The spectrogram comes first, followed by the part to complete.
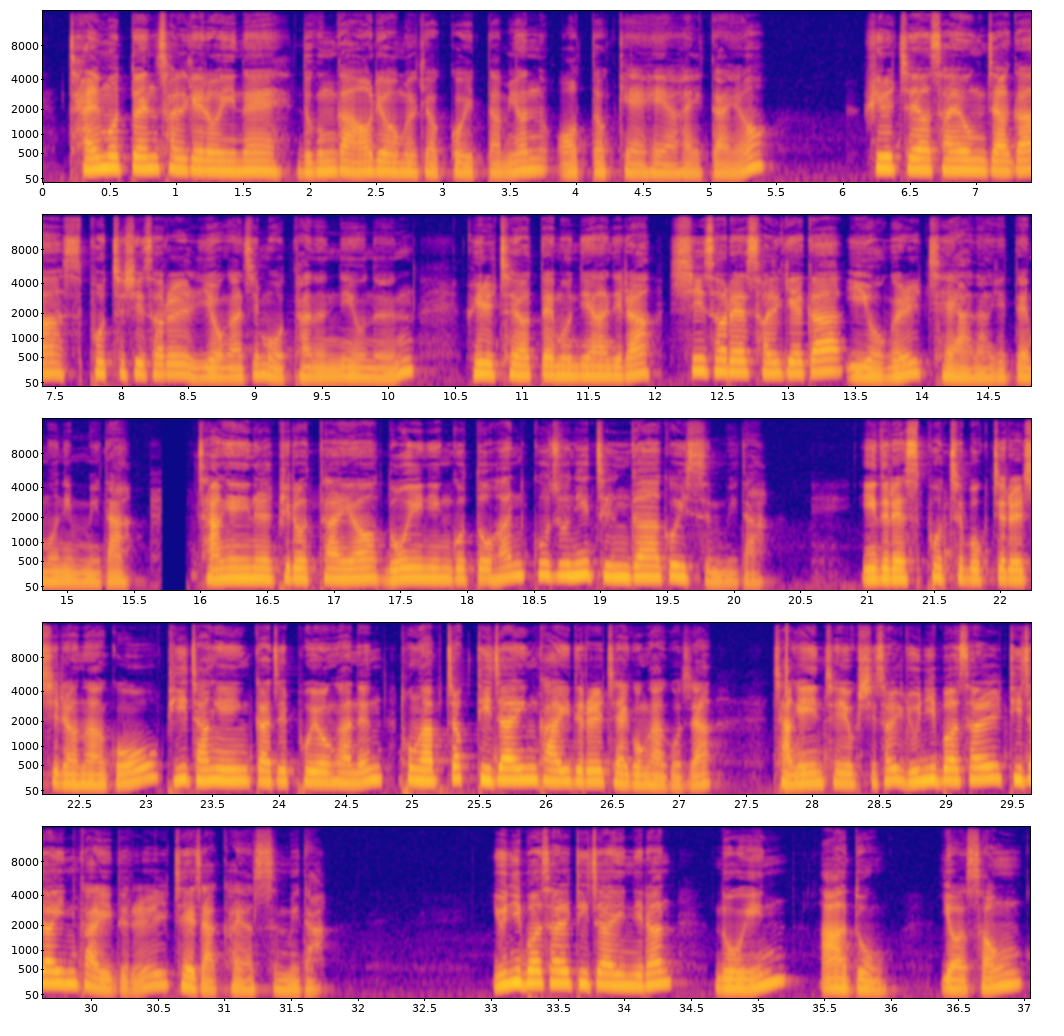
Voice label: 홍보 할머니 배우; 유니버설디자인

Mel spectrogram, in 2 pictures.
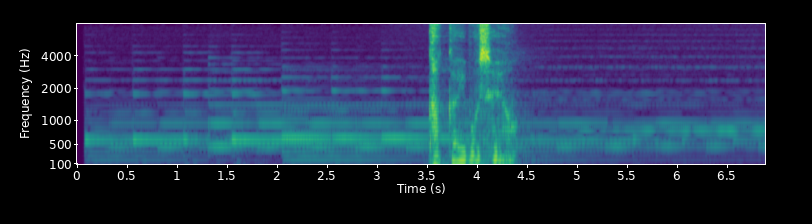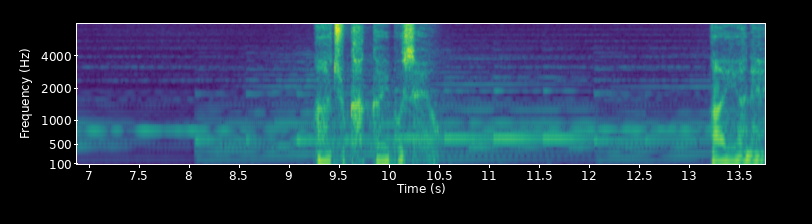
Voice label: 깊이감 진지함 감성 내레이션; 유니세프

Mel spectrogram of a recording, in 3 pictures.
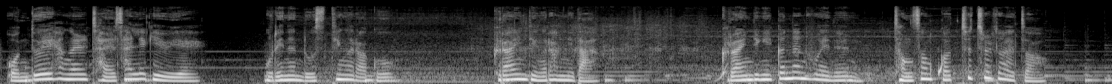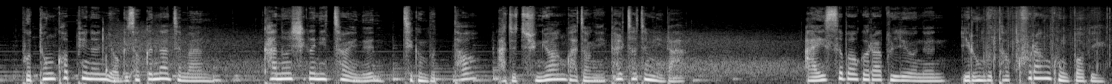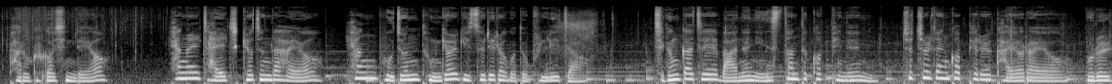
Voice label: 차분한 내레이터; 카누

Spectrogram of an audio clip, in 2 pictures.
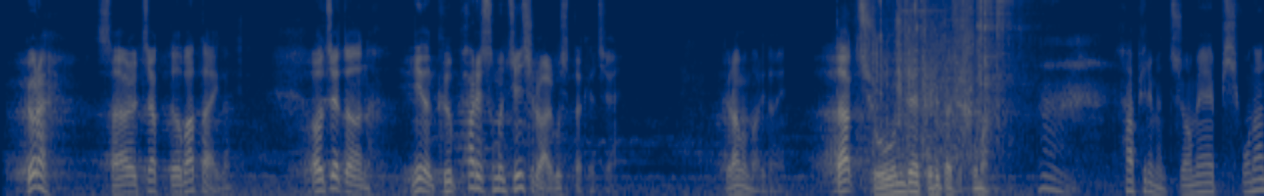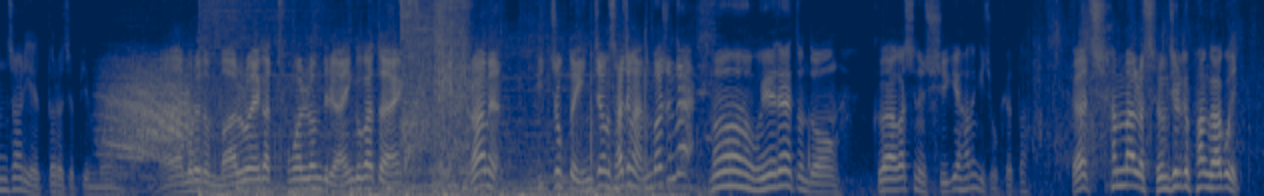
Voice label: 건방진 30; 던전 앤 파이터; 역전의 바퀴; 시란

